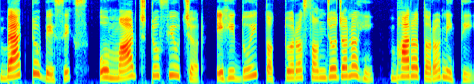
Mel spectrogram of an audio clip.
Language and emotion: Odia, neutral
